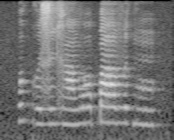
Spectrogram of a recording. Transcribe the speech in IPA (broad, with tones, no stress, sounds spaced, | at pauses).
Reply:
ʊ˦ ɡʷ i˨ z i˨ ɣ ã˨˦ β ɔ˦ ɓ aː˦ β e˦ ɡʷ ũ˨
